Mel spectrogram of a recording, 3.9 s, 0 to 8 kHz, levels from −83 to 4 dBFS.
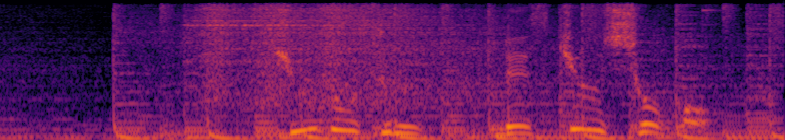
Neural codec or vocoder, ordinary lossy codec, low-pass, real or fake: none; none; 7.2 kHz; real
